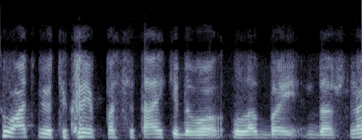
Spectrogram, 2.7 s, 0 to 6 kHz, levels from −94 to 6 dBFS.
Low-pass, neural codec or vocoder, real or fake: 5.4 kHz; none; real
